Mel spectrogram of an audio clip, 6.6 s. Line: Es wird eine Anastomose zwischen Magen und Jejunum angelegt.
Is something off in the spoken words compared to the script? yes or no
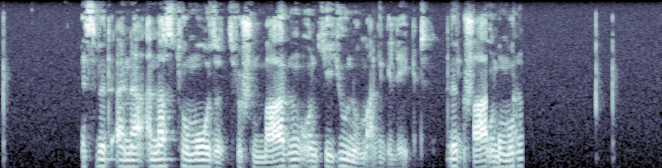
yes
